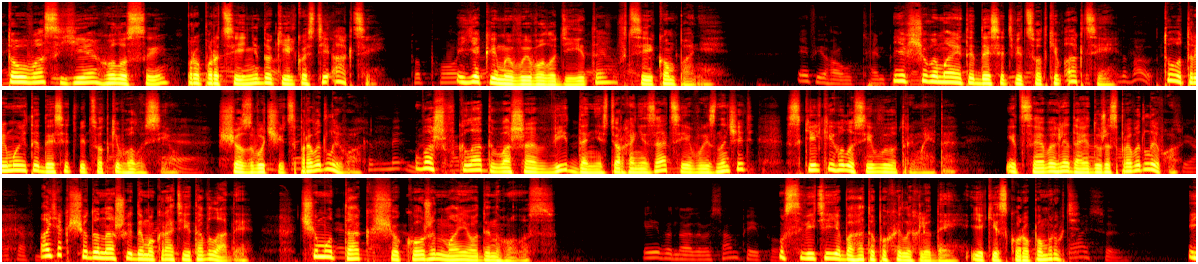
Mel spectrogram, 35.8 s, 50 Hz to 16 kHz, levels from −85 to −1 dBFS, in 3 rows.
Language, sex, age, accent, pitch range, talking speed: Ukrainian, male, 20-39, native, 115-165 Hz, 110 wpm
